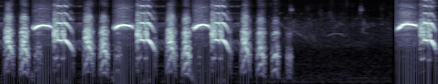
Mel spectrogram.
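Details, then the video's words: A female grey francolin gives loud, harsh, rhythmic squawking notes mixed with ringing whistled phrases that rise then drop sharply, repeated in quick bursts. "gray francolin teetar sound"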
